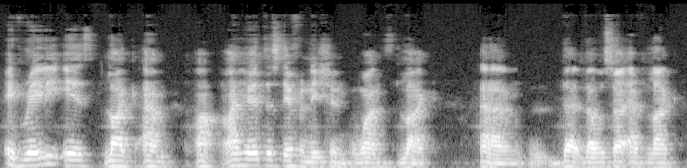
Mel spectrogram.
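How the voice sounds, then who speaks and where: A man's voice: mid-range voice, steady tone. South african guy hosting a chat, lots of likes and restarts, roomy echo on his mic. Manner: halting, filler-heavy, frequent restarts. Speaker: host. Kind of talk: casual video-call interview.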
